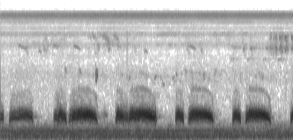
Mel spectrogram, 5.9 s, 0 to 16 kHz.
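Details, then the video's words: Steady cooing from a wild spotted dove, 'mersik' style: five paired phrases, a brief note leading into a long mellow coo, evenly spaced with short pauses. "BL suara Mersik//Tukang Keliling//Aren4 Laman"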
